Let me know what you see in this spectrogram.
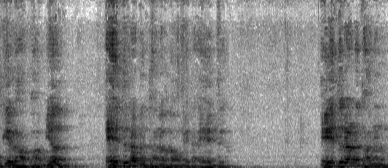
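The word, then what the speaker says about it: עד: 유일하게 크게 있는 단어 이 두 개를 합하면 에드라는 단어가 나옵니다. 에드. 에드라는 단어는 뭐냐면 증인이라는 뜻이에요. 놀랍습니다. 에드 이렇게 쓰거든요. 이렇게 읽어요. 아이는 에의 발음이죠. 에드, 에드.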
